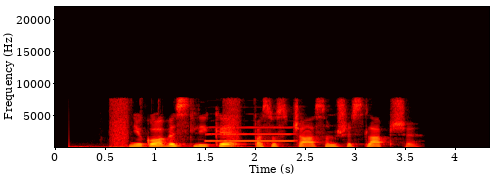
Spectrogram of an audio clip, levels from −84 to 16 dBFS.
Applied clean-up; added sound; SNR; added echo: none; Wind instrument, woodwind instrument + Liquid; 11 dB; none.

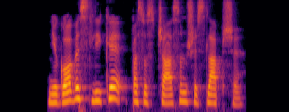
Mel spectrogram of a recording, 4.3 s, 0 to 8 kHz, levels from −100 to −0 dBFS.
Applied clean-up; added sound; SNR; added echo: none; none; none; none.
